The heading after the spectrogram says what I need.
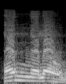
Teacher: الهمزه محققه طبعا عشان همزه قطع والنون مشدده بمقدار حركتين واللام مظهره ايوه والهاء من من حروف الهمس والميم مظهره ا من ح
